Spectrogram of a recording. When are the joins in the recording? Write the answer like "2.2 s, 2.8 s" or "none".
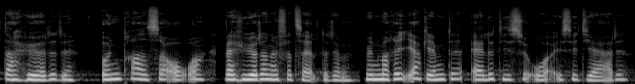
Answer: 2.1 s, 3.6 s, 4.2 s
